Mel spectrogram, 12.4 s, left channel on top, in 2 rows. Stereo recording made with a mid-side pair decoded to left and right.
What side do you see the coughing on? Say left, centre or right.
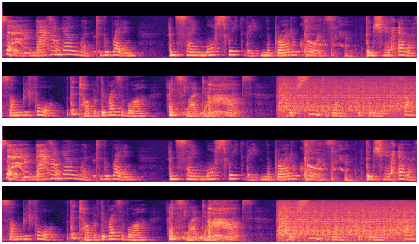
right.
